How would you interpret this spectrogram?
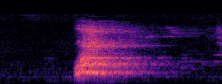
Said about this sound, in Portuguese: Gente, minha cachorra está fazendo um barulho danado aqui, o que é legal, normal numa live.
